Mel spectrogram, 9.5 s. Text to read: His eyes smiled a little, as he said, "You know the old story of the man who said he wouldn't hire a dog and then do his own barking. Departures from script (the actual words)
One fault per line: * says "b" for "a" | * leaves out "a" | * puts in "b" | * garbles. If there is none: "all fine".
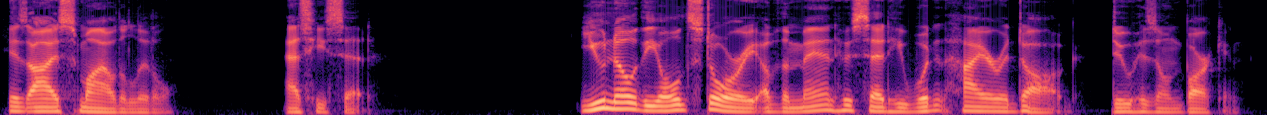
* leaves out "and then"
